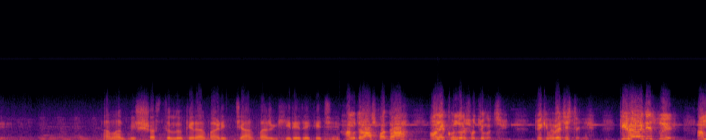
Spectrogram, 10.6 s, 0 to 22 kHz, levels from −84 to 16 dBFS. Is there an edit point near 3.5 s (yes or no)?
no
